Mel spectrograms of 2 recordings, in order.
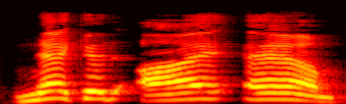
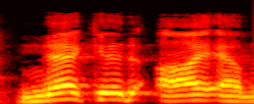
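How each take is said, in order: First: Naked hit higher and hard, slowly; naked drawn out, emphatic; stress on naked. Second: Naked hit first and hard, slowly; naked said with weight; stress on naked. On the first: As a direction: drive naked home, slow and firm. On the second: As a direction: lean into naked, slow fall. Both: Shown as a demonstration. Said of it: "Not I was naked".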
